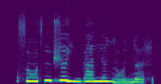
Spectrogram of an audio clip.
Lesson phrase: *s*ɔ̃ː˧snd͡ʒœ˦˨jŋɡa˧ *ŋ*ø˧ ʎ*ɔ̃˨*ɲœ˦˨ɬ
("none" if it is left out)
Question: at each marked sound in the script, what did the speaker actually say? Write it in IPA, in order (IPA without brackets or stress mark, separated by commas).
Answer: s, n, ɔ̃˨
